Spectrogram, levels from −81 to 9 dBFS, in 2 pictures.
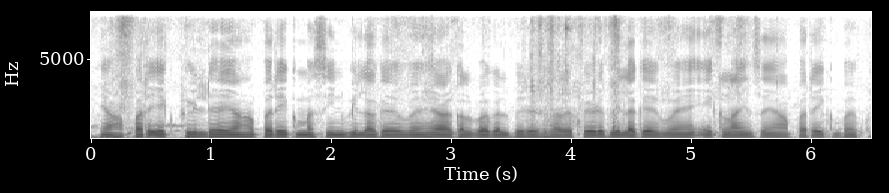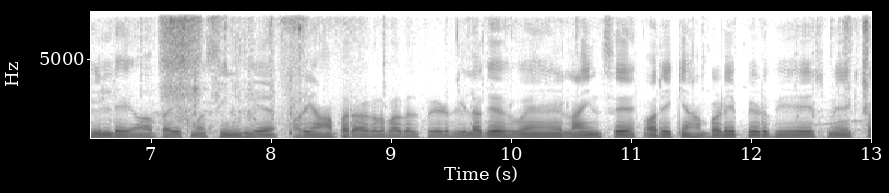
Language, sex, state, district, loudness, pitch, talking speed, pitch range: Hindi, male, Bihar, Purnia, -27 LUFS, 115 Hz, 270 wpm, 110-115 Hz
